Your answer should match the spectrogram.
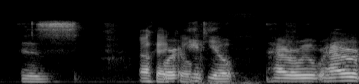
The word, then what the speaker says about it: Antiope: as well, but it's Antiope is or cool. Antiope. However we're pronouncing it. I'd put Antiope because it's like Aphrodite, isn't it? And, right. So. I just said Antiope because it sounds like antelope.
